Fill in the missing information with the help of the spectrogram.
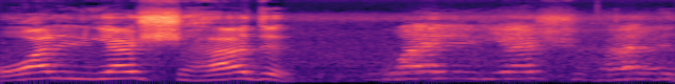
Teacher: واو کو گول کرنا نہیں بھولیے اور دال پہ قلقلہ بھی نہیں بھولنا.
